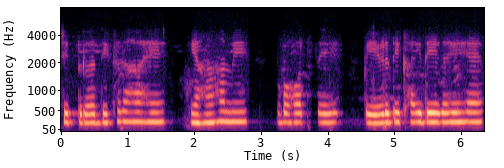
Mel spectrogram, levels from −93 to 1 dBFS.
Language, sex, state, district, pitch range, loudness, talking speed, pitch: Hindi, female, Maharashtra, Gondia, 220-235 Hz, -17 LUFS, 125 wpm, 225 Hz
